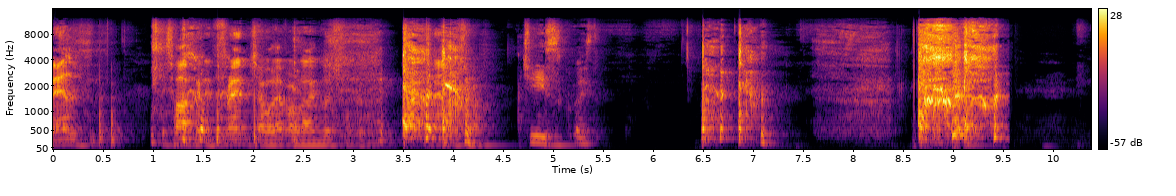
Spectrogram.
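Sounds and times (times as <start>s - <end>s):
speech: 0.0s - 5.5s
harsh coughing: 1.0s - 4.4s, 6.5s - 7.3s, 8.6s - 9.6s
raspy wheezing breath: 2.7s - 3.5s, 7.6s - 8.5s.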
